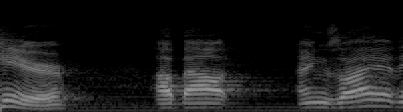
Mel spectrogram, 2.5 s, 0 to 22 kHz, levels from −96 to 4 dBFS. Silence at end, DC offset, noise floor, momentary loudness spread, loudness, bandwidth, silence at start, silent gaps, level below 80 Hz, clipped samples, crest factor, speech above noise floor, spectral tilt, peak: 0 s; under 0.1%; -73 dBFS; 12 LU; -43 LUFS; 15.5 kHz; 0 s; none; -82 dBFS; under 0.1%; 16 dB; 31 dB; -5.5 dB/octave; -28 dBFS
